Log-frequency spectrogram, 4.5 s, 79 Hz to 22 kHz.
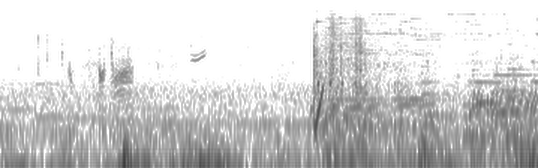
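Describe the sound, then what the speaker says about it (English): Several small cartoon ducks quack in Little Kitty Big City, short nasal calls over a busy game soundscape of music and ambience, moderately loud, with a louder effect cutting in partway. "It's 4 different little ducks."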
